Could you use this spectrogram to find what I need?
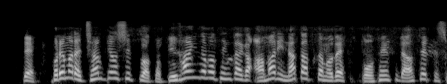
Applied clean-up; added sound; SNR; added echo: neural mask model Resemble Enhance denoiser.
